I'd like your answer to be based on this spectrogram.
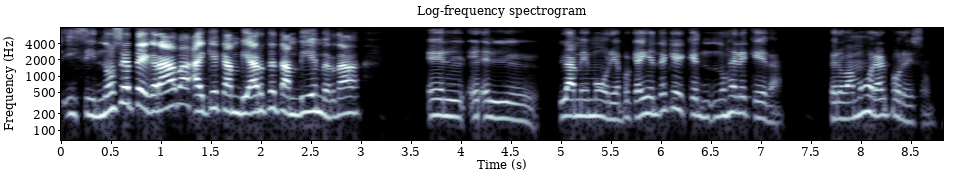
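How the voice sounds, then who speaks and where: A woman pastor teaching a sermon in a conversational, animated way, acting out the voices she quotes. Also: medium pitch, normal speed, no room sound, clean studio sound.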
